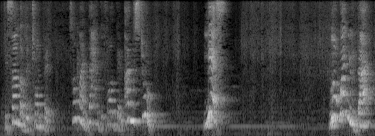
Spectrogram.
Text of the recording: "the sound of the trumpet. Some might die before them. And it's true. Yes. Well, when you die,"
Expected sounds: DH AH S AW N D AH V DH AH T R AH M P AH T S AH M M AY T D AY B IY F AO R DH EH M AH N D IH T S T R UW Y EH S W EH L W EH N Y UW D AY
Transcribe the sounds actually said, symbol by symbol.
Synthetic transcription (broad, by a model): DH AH S AW N D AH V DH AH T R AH M P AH T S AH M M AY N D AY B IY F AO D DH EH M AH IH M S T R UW Y EH S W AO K W EH N Y UW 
